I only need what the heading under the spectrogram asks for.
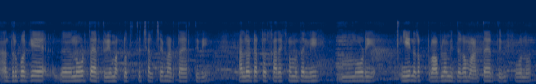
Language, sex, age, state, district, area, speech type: Kannada, female, 30-45, Karnataka, Mandya, urban, spontaneous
